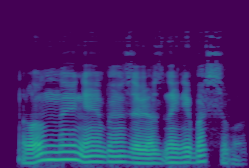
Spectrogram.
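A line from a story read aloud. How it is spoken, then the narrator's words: Warrior singing softly. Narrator (Russian): вполголоса запел дружинник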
